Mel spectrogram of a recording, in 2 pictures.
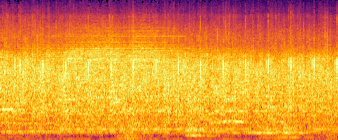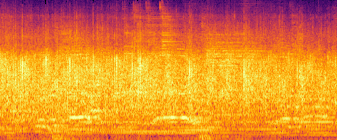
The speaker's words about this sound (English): Clap your hands and give the Lord praise.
